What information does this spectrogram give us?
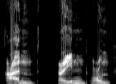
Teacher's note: আইন হরফকে হলকের মধ্যখান থেকে উচ্চারণ করতে হবে। আমরা অনেকে আইনের উচ্চারণ হামজার উচ্চারণ করে থাকি, সঠিকভাবে আদায় করে পড়তে পারি না।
